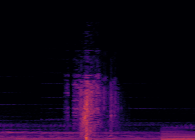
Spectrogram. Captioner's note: stab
